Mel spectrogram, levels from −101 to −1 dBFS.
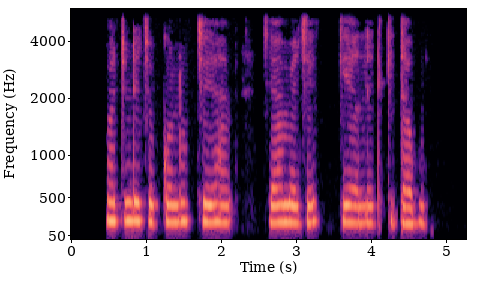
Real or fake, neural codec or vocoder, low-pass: real; none; 5.4 kHz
